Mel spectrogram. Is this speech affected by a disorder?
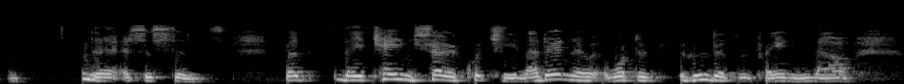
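Yes: cerebral palsy, mild; speech affected a bit.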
